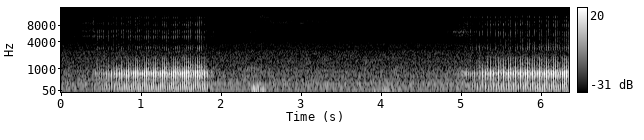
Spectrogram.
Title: Loudest snoring ever! #bostonterrier #snoring #dogs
